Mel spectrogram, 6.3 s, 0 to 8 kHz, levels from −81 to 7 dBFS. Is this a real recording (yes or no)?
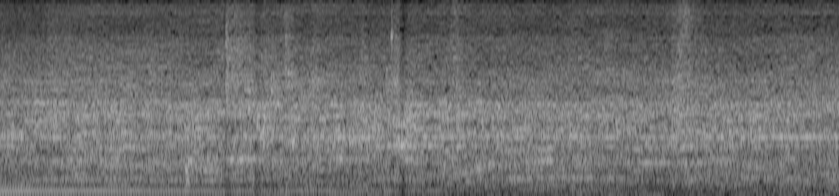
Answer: no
